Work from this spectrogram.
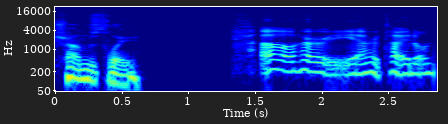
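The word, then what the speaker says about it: Cholmondeley: hambury yes yes and her last name which is spelled in a quite complicated way is pronounced Chumley oh her yeah her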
